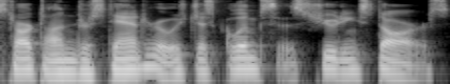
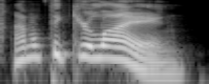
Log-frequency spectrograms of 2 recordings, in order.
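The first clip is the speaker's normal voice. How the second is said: voicing David; 12 semitones higher than usual. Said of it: "He says".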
